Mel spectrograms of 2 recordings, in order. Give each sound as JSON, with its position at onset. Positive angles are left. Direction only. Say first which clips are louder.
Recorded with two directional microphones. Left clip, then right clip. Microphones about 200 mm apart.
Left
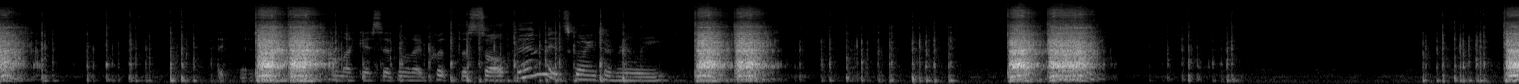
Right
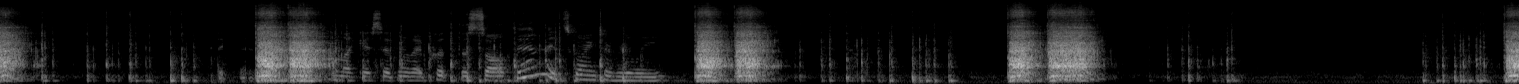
{"t": 0.0, "sound": "computer keyboard", "louder": "left 2 dB", "side_deg": -5}
{"t": 2.6, "sound": "roar", "louder": "left 4 dB", "side_deg": -5}
{"t": 3.4, "sound": "a sound", "louder": "even", "side_deg": -45}
{"t": 4.0, "sound": "speech", "louder": "left 2 dB", "side_deg": -45}
{"t": 6.9, "sound": "a sound", "louder": "left 3 dB", "side_deg": -5}
{"t": 11.6, "sound": "computer keyboard", "louder": "left 1 dB", "side_deg": 0}
{"t": 14.2, "sound": "computer keyboard", "louder": "left 3 dB", "side_deg": -5}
